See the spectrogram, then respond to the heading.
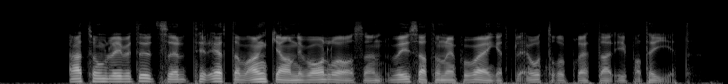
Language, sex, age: Swedish, male, 33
